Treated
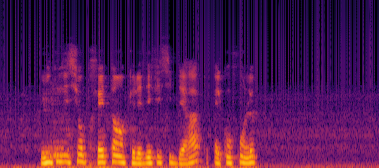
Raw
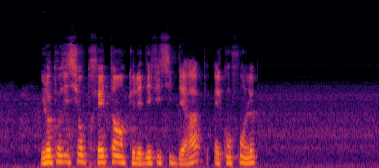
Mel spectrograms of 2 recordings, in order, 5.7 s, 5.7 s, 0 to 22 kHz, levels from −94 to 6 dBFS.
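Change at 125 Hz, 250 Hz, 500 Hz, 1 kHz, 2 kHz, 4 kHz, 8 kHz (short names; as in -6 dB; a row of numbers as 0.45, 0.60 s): +11.0 dB, +7.5 dB, +4.5 dB, +3.0 dB, -0.5 dB, -3.0 dB, n/a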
